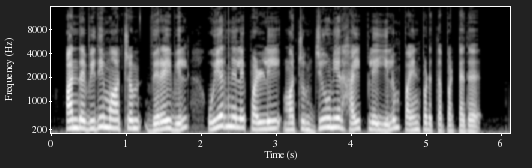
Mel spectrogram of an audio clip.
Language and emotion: Tamil, neutral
